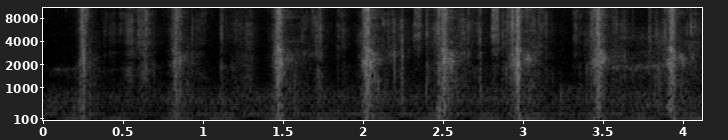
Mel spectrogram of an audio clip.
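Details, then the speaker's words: 2017 Hyundai Ioniq Hybrid electric AC compressor, disassembled after working fine: gritty crunching bursts about twice a second as the rotor's large center bearing is turned by hand; center bearing destroyed, back bearing fine. "wow we the bearing is destroyed yep there'll be no doubt this is exactly the very same problem that happens to most of the air conditioning compressor of the Nissan power cars"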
